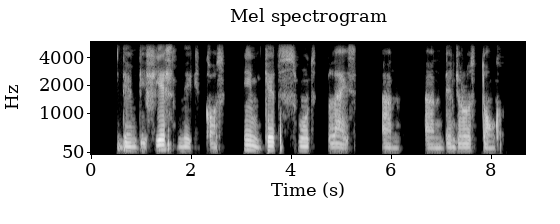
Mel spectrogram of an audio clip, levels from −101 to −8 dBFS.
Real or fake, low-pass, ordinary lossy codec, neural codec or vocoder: real; 5.4 kHz; none; none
